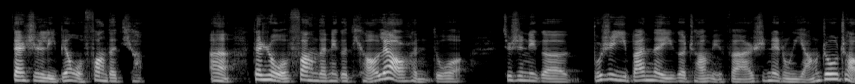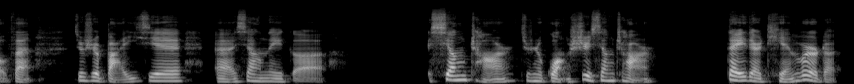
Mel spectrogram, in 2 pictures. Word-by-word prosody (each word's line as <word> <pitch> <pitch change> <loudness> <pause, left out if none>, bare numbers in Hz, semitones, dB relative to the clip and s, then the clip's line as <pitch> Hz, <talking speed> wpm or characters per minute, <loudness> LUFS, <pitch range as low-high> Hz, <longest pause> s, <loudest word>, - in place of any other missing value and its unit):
但 190 - +9
是 175 -1 -3
里 140 -4 +1
边 180 +5 +1
我 - - -1
放 190 +7 +2
的 150 - -1
调 140 - -12 0.6
嗯， - - +2 0.2
但 230 - +6
是 220 - +4
我 140 -8 +4
放 185 +6 +3
的 160 -1 -2
那 165 0 -3
个 155 -1 -4
调 140 - 0
料 270 - +7
很 140 -6 -8
多， 135 -1 -6 0.3
就 200 - -5
是 195 0 -4
那 170 -3 -2
个， 130 -4 -3
不 190 - -3
是 235 0 0
一 195 - -2
般 185 +3 +2
的 180 - +2
一 140 -2 -1
个 145 -1 -3
炒 135 - -3
米 130 -5 -8
饭， 120 +1 -2
而 120 +3 -2
是 170 - -6
那 175 -3 -1
种 130 -3 -4
扬 120 +8 -4
州 245 +2 +5
炒 235 - +1
饭， - - -1 0.4
就 180 - -4
是 175 0 +2
把 110 -6 +1
一 135 - -7
些， 160 0 +1 0.3
呃， 130 -3 -2
像 145 +2 -3
那 135 -2 -3
个， 130 - -5 1.0
香 205 +1 +3
肠 210 - -2
儿， 135 +7 -4
就 175 - -10
是 155 - -3
广 140 -3 +1
式 205 - +1
香 175 -2 -2
肠 - - 0
儿， - - -6 0.7
带 200 -5 +8
一 175 - +5
点 175 -4 +3
儿 - - -3
甜 130 +4 -4
味 220 - +4
儿 - - +6
的 - - -7
160 Hz, 240 characters per minute, -24 LUFS, 135-185 Hz, 1.0 s, 但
